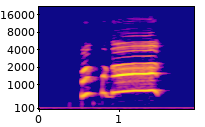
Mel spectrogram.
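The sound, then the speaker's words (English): A person's voice imitates a hen clucking, sounding more like a rooster: a short, bright call followed by a longer, drawn-out tonal squawk, fairly loud, with silence before and after. “cluck, cluck. I guess I made more of a rooster sound.”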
